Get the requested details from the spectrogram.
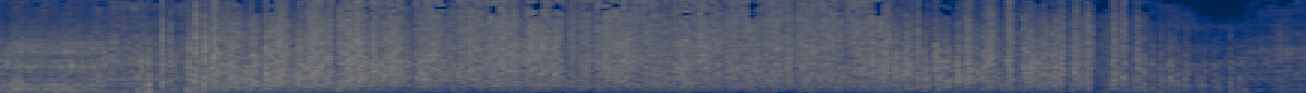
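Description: Wind rushes loudly past an open car window at highway speed.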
